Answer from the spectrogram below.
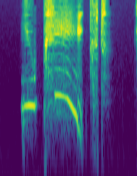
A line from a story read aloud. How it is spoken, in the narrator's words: Charles Wallace cried indignantly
